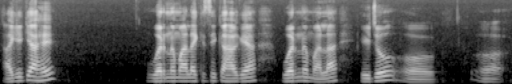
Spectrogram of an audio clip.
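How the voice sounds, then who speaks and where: A man's voice: mid-range voice, slow, clean tone, no room sound. Patient man teaching the alphabet, dry sound. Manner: patient, repetitive, asks and answers own questions. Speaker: language teacher. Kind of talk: classroom lesson explaining script.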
